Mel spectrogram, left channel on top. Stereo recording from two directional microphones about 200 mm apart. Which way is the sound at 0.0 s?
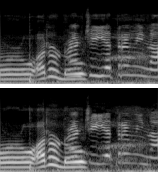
5° right (ahead or behind).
